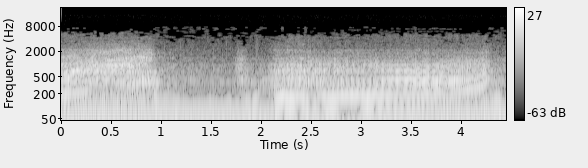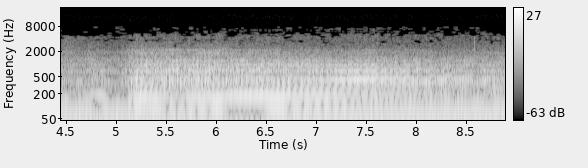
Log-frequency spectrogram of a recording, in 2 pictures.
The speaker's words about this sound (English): the spies, Fortier and Grisanti, came out of the house across from the grocery store and drove away.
